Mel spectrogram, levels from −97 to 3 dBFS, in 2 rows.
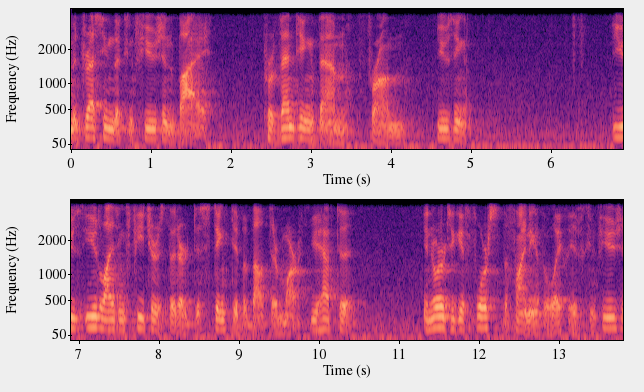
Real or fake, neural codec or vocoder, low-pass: fake; vocoder, 44.1 kHz, 80 mel bands, Vocos; 3.6 kHz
